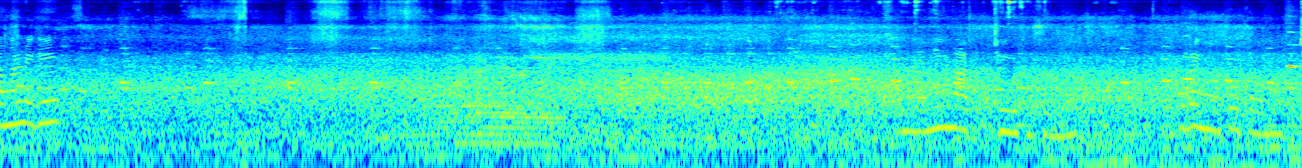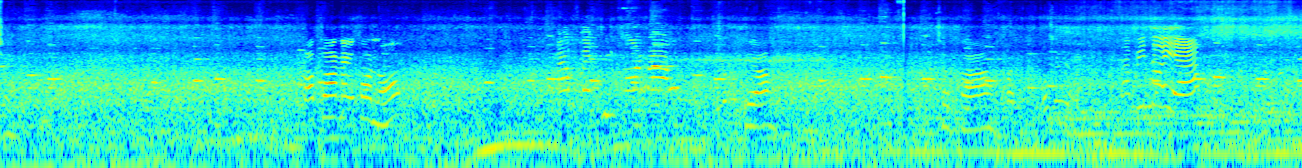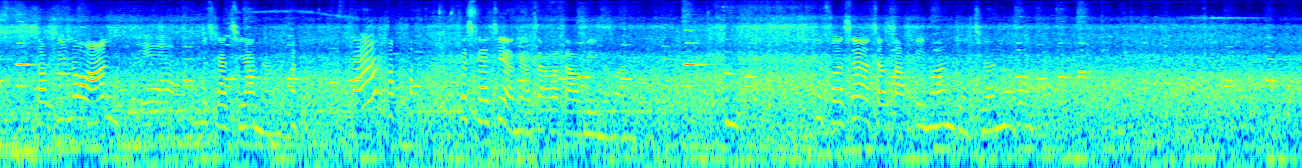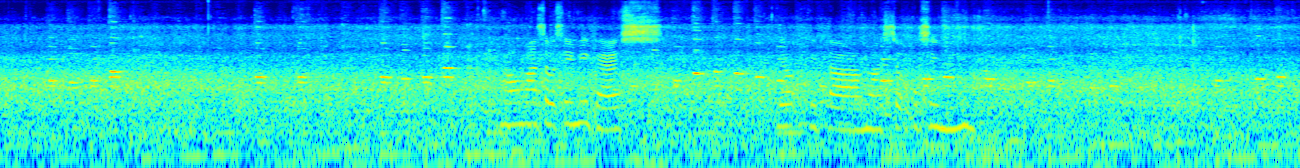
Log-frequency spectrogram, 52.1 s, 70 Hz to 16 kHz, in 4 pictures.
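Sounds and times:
passers-by talking: 0.0s - 6.5s, 8.8s - 13.9s, 18.1s - 38.2s, 43.0s - 49.6s
passing traffic hum: 0.0s - 52.0s.

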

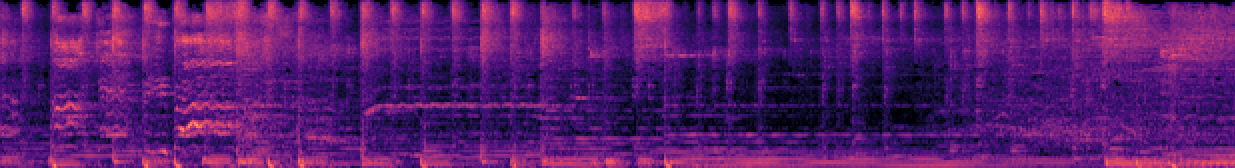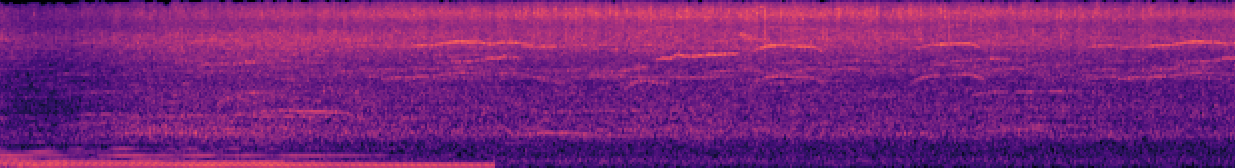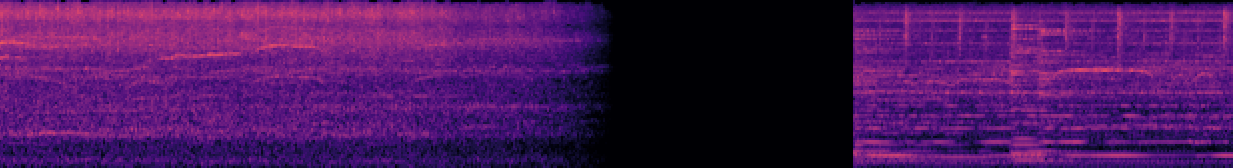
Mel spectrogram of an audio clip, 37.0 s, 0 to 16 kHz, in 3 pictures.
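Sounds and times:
whistles and cheers: 3.6s - 6.8s, 9.1s - 30.9s, 33.5s - 37.0s
audience applause: 9.4s - 30.8s, 33.6s - 37.0s.

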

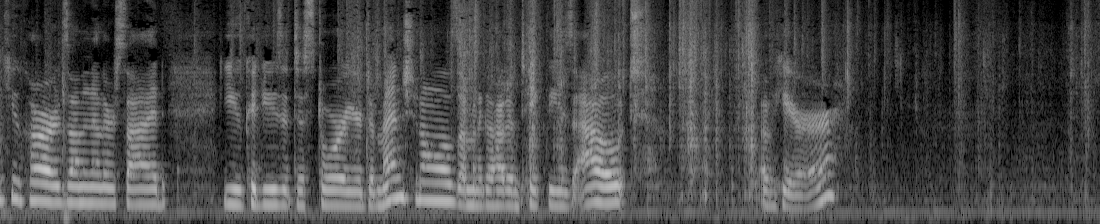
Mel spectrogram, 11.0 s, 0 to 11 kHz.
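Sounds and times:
plastic bag rustling: 1.7s - 11.0s.

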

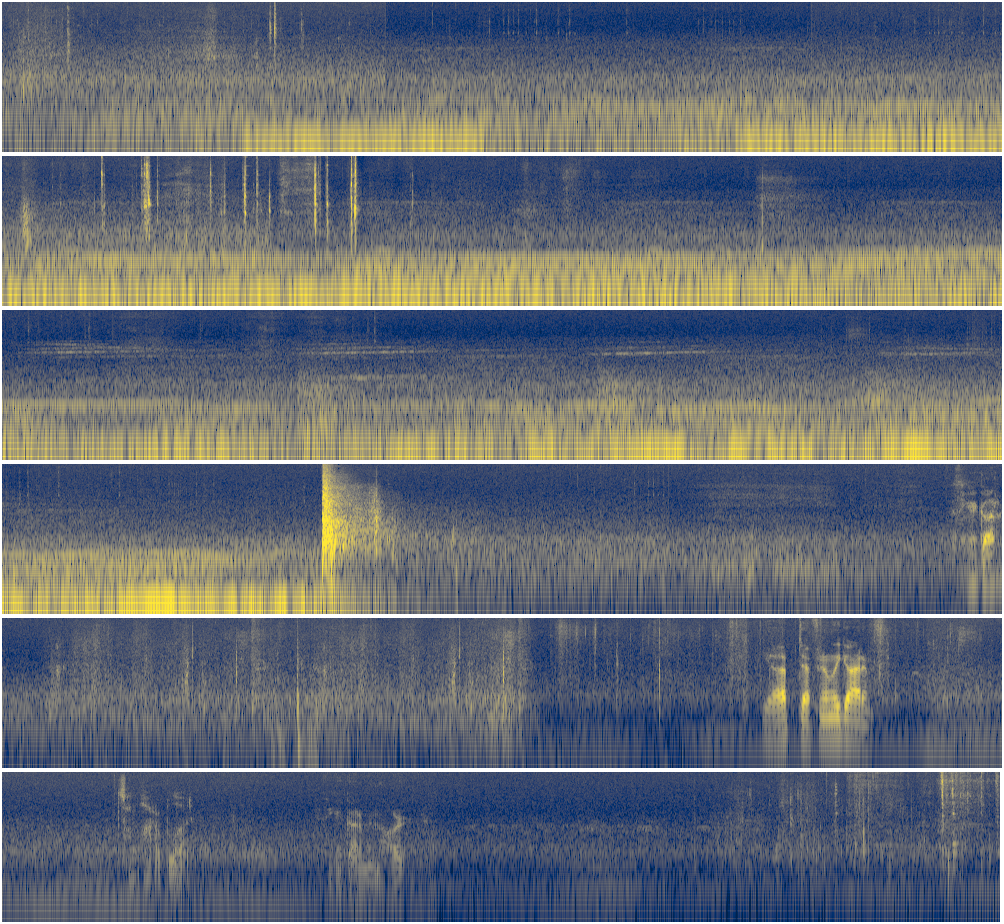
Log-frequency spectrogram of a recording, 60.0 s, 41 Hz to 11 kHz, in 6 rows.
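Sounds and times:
low rumbling drone: 0.0s - 59.9s
rifle shot: 33.2s - 34.8s.

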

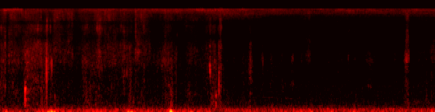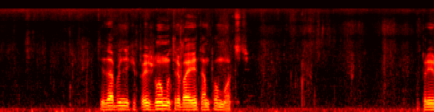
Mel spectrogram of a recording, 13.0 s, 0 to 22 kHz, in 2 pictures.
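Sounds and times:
footsteps in grass: 0.0s - 13.0s.

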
